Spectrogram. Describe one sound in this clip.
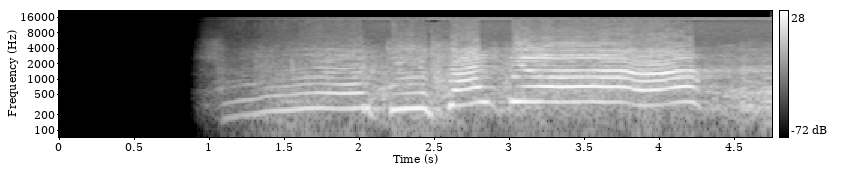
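A man sings a long, wavering melody.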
